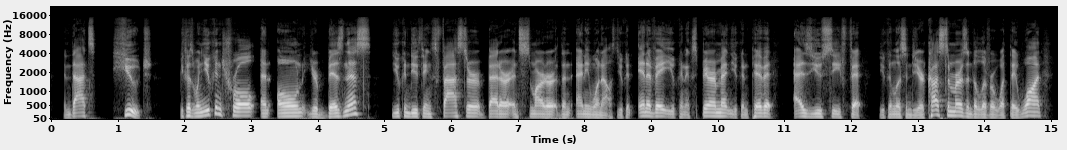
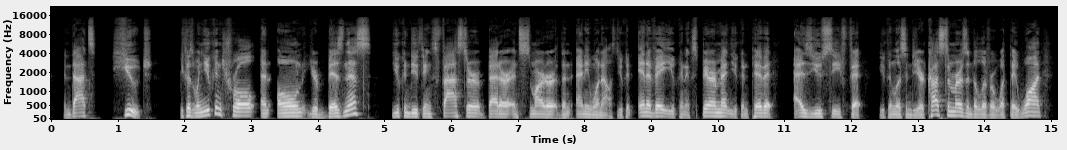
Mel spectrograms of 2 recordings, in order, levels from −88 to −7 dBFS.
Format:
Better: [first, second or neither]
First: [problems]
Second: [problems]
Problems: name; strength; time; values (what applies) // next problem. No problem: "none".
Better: first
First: none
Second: garbled, watery; slightly; nothing above 14.5 kHz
